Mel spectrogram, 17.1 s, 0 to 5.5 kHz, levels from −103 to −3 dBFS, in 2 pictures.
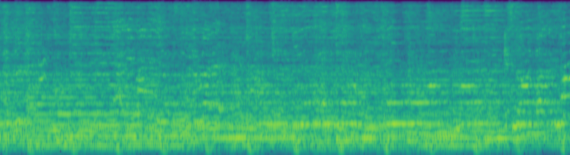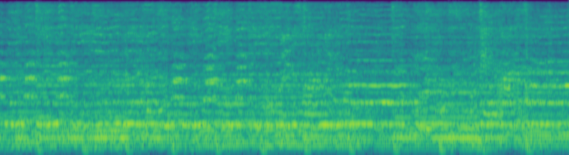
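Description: Nothing goes wrong anywhere in the clip; there's no technical fault to point to at any moment.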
